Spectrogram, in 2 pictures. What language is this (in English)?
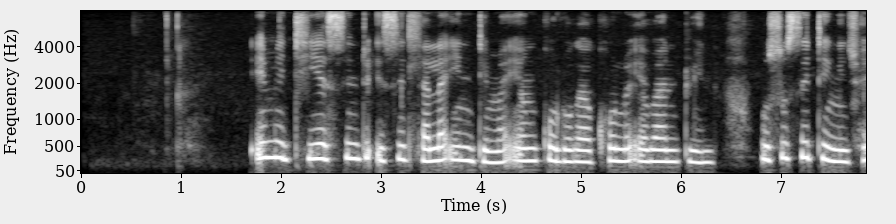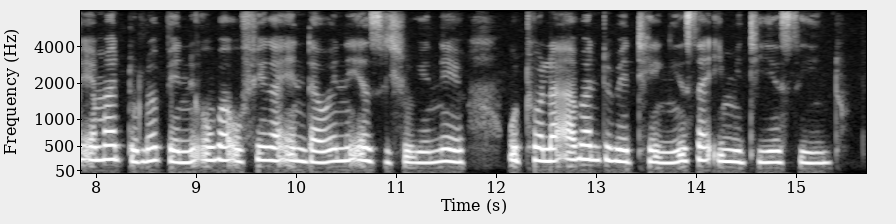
North Ndebele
